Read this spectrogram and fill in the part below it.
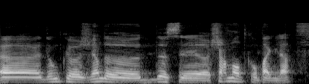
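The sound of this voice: Speaking in a fairly low pitch with a dark, mellow tone, a man keeps a moderate pace and ordinary pitch variation.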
